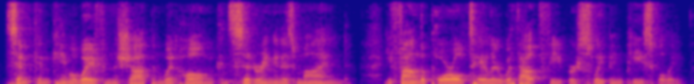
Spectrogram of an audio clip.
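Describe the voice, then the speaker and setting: A man narrating a children's storybook in an expressive, scripted reading style. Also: deep voice, a little fast. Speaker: storybook reader.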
